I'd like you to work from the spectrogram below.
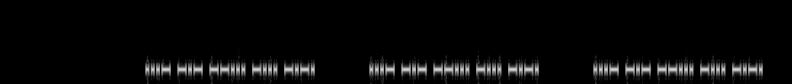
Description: Morse code, heard as a keyed tone, about 41 wpm, 700 Hz. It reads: VK7BC VK7BC VK7BC
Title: DXCC-100 Call Signs - 5 Characters - Repeated 3x - 45wpm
